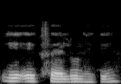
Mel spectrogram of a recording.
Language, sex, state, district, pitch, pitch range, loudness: Sadri, male, Chhattisgarh, Jashpur, 135 Hz, 125-140 Hz, -19 LUFS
